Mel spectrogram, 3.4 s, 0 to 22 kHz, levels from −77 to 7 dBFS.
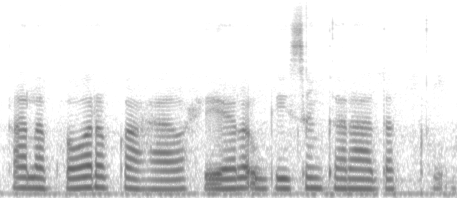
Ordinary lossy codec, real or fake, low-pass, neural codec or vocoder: none; real; none; none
